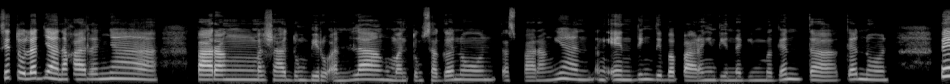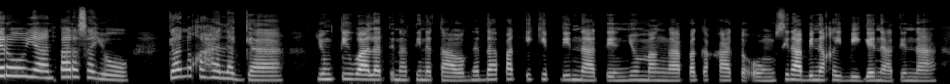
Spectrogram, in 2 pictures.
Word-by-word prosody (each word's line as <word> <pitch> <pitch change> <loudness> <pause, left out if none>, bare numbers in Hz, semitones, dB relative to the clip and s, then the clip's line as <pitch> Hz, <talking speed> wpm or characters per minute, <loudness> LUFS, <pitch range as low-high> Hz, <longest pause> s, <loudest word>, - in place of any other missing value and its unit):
Kasi 300 - +4
tulad 275 0 +6
niyan 270 -4 +6
akala 240 0 +1
niya 255 -3 -1 0.4
parang 220 -1 +4
masyadong 200 -1 -2
biruan 185 -1 -5
lang, 225 -1 +2
humantong 185 -2 -8
sa 180 -1 -2
gano'n 215 +1 -5
tapos 195 -3 -5
parang 180 +2 -6
'yan 235 -4 -3
ang 215 -2 -9
ending 220 +2 -2
'di 210 - -5
ba, 195 - 0
parang 185 -1 -1
hindi 195 -1 -9
naging 185 0 -10
maganda, 205 -2 -4
gano'n. 225 -3 -4 0.5
Pero 390 +1 +8
'yan, 315 -4 +3
para 345 0 +5
sa'yo, 225 -11 -1 0.4
ga'no 355 +4 +1
kahalaga 225 - 0 0.4
'yong 245 0 -2
tiwala 235 -3 +5
tina 205 -1 -7
na - - -29
tinatawag 195 -3 -3
na 205 - -3
dapat 230 +2 -1
i-keep 235 0 -4
din 215 0 0
natin 185 -1 0
'yong 205 0 -5
mga 185 -2 -1
pagkakataong 190 -3 -4
sinabi 215 -2 +4
na 200 - +2
kaibigan 185 -2 0
natin 175 +1 -4
na 170 0 -1
215 Hz, 150 wpm, -23 LUFS, 190-240 Hz, 0.5 s, Pero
